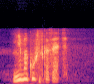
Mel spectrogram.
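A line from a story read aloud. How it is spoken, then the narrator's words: Quiet. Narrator (Russian): тихо сказала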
